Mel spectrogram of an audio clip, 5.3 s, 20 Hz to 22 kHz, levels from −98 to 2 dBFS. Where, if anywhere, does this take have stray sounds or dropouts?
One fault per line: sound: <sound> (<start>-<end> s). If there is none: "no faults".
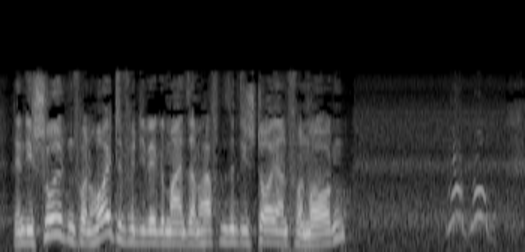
sound: bark (4.4-5.0 s)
